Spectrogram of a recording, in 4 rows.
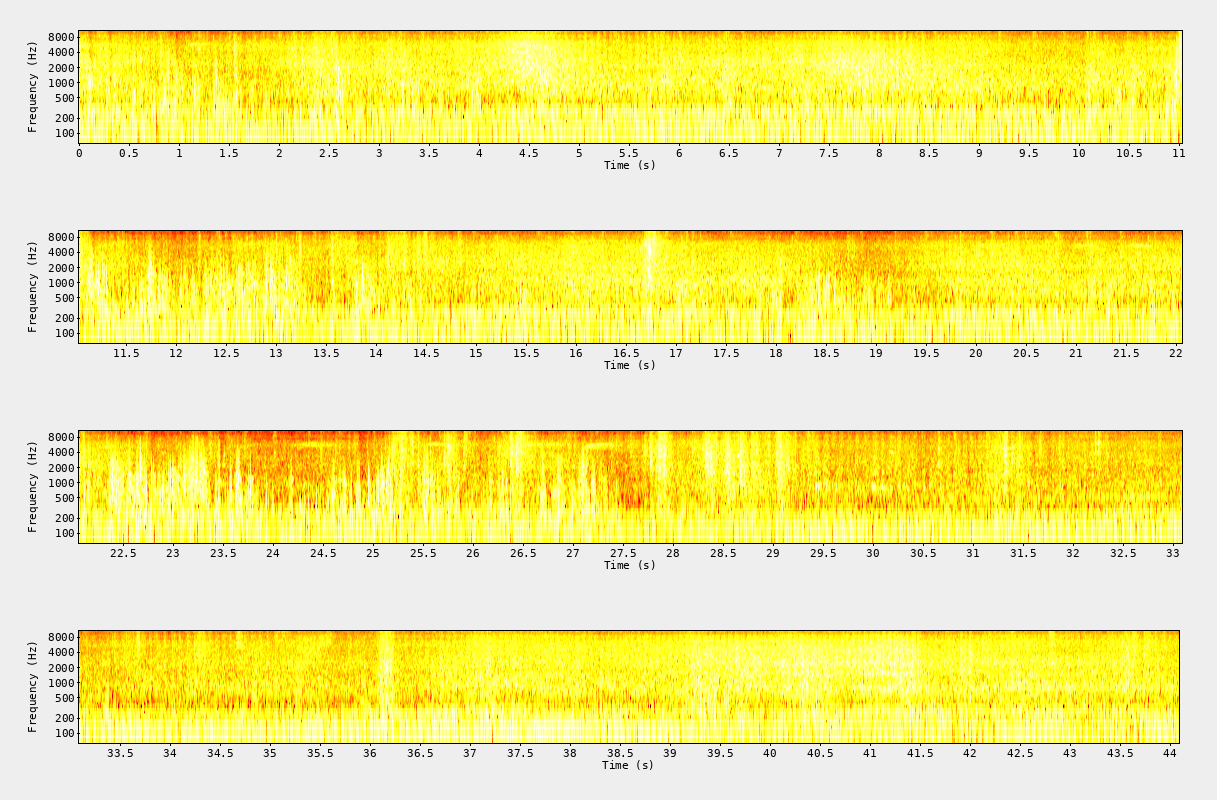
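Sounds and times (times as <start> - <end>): wind on microphone: 0.0 - 44.0.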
